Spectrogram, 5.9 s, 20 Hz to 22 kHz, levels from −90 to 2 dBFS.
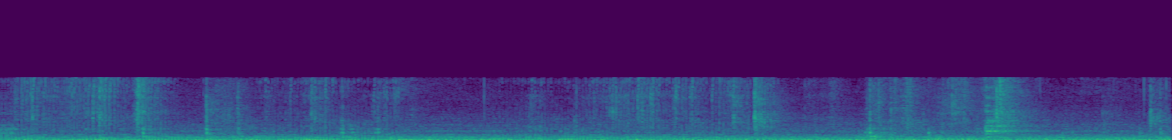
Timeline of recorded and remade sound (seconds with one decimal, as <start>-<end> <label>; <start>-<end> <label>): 0.0-0.9 remade; 0.9-1.3 recorded; 1.3-2.0 remade; 2.0-2.5 recorded; 2.5-3.9 remade; 3.9-5.9 recorded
